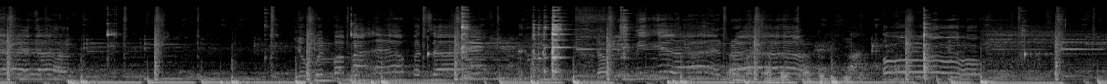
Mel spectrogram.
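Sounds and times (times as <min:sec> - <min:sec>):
background music with bass line: 0:00.0 - 0:11.0
cutlery clinking on ceramic plate: 0:03.5 - 0:06.4, 0:09.1 - 0:09.5.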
